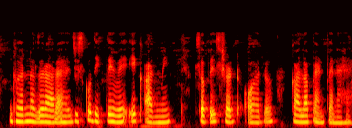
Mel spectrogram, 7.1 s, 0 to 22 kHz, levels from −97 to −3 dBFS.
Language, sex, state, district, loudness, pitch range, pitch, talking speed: Hindi, female, Bihar, Darbhanga, -35 LUFS, 195-220 Hz, 205 Hz, 145 wpm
